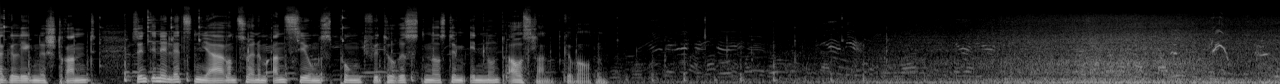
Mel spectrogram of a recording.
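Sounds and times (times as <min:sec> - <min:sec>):
speech: 0:00.0 - 0:06.2
people's voices: 0:01.4 - 0:12.7
gentle sea waves lapping against a beach promenade in Santa Marta: 0:06.1 - 0:12.7.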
